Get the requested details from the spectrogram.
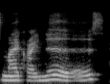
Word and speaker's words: migraineurs: uh, we're called migrainers or it's spelled in the french way and i took french so in my mind it was migraineurs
